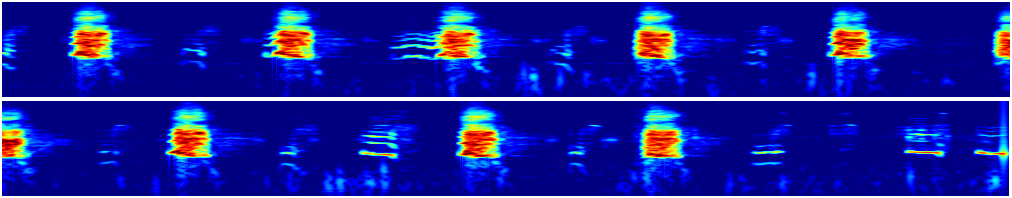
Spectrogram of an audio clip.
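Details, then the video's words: Golden Retriever barking steadily, a dog that rarely barks but then keeps going: a long run of strong barks about once a second, with small whines and yips in between. ""Bellen", Golden Retriever"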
